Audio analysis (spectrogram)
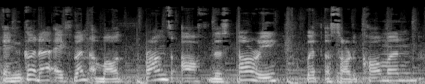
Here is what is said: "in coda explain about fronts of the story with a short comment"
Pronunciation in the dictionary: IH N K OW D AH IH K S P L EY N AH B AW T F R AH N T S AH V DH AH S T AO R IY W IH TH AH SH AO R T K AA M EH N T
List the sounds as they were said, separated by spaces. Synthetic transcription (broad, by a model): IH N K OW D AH IH K S P L EY N AH B AW T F R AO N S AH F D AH S T AO R IY W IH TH AH S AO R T K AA M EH N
